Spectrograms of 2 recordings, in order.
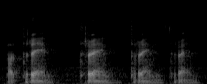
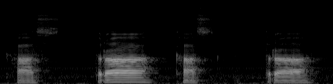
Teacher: the R, you're going to flip the R like a D sound, so it's behind the teeth. The T is behind the teeth.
